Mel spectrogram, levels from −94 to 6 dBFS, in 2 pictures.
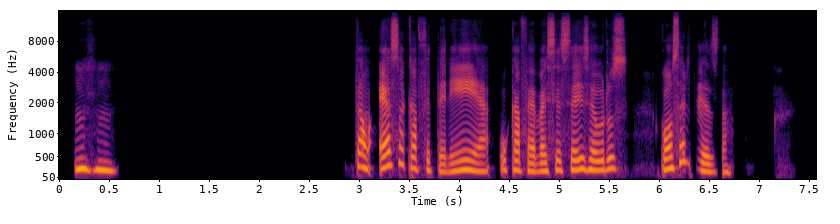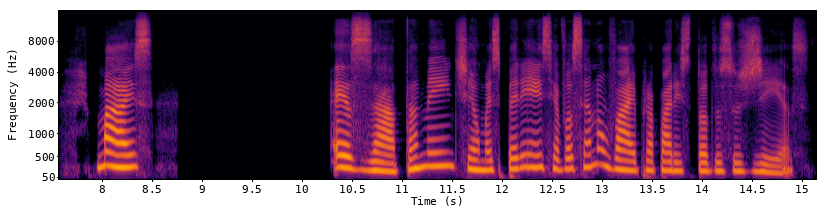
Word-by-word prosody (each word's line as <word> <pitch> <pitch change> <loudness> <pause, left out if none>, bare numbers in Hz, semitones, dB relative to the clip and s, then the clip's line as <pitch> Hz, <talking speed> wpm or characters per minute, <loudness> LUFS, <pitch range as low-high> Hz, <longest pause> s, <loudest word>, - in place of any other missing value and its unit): Uhum. 210 -4 +3 2.3
Então, 265 -5 +1
essa 305 +7 +3
cafeteria 195 -3 -1
o 210 - -4
café 190 -4 0
vai 180 +1 0
ser 205 +2 -3
6€ 215 +3 +1 0.3
com 225 +2 +5
certeza... 170 - -3 1.2
mas 275 -1 +5 1.8
Exatamente, 240 - +2
é 220 - +4
uma 205 -1 +1
experiência, 245 +3 -2
você 230 +5 -2
não 315 -1 -3
vai 210 -5 +2
pra 195 0 -5
Paris 190 -2 -3
todos 185 -1 -4
os 180 -1 -3
dias. 170 -4 -6
210 Hz, 95 wpm, -23 LUFS, 185-255 Hz, 2.3 s, com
